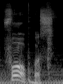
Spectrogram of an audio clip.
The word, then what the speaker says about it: Fooocus: Như bạn có thể thấy, cách viết khá lạ, mặc dù nó được đọc là "focus". Đây là một mạng nơ-ron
